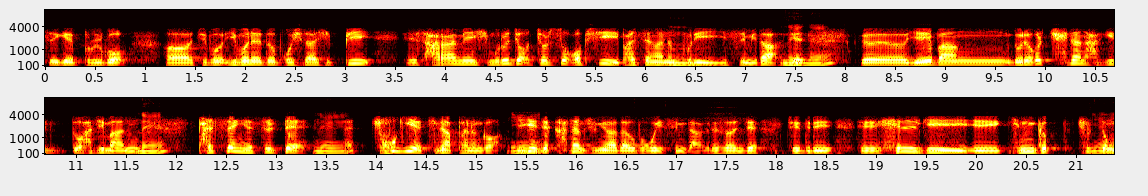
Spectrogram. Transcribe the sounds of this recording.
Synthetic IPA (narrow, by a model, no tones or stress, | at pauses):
s͈eɡe̞puɭɡoʌt͡ɕibʌibʌne̞dopoɕʰidaɕʰipʰisʰaɾame̞çimɯɾoiɲd͡ʑeʌt͡ɕ͈ʌɭs͈uʌp̚ɕ͈ipaɭs͈e̞ŋɦanɯnpuɾiːs͈ɯmɲidaiɡe̞ɯje̞baŋnoɾjʌɡɯɭt͡ɕʰwedanhaɡid̥ohad͡ʑimanpaɭs͈e̞ŋɦe̞s͈ɯɭt͈e̞nt͡ɕʰoɡie̞t͡ɕinapʰanɯnɡʌ̰iɡe̞ind͡ʑe̞kad͡ʑaŋt͡ɕuŋjoɦadaɡopoɡois͈ɯmɲida̰kɯɾe̞sʰʌind͡ʑe̞t͡ɕʌidɯɾiheɭɡikinɡɯp̚t͡ɕʰuɭt͈oŋ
